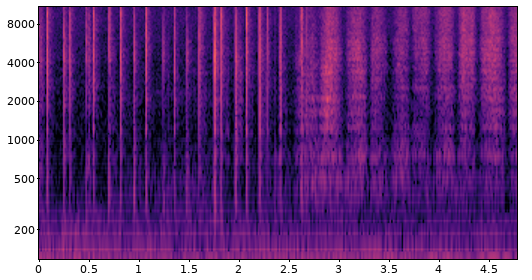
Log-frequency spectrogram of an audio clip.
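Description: Long pink nails tap rapidly on the hollow back of a hand-sized, mint green plastic paddle hairbrush with a pineapple print, making a quick run of sharp, bright clicks. After about halfway, the tapping turns into softer, hissy scratching strokes across the same plastic back. A steady low hum runs beneath the quiet sounds throughout.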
